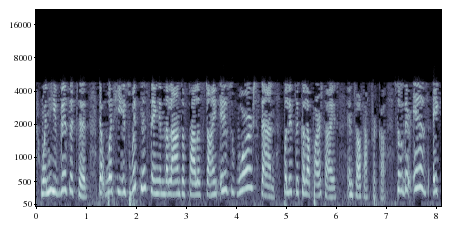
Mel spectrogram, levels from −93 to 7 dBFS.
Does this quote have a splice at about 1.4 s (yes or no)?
yes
